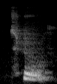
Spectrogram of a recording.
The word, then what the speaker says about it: through: Next, থ্রু, THROUGH, থ্রু। এই স্পেলিংটা একটু beard, অন্যরকম।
